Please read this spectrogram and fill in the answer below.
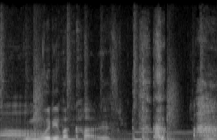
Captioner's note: sniffle TT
